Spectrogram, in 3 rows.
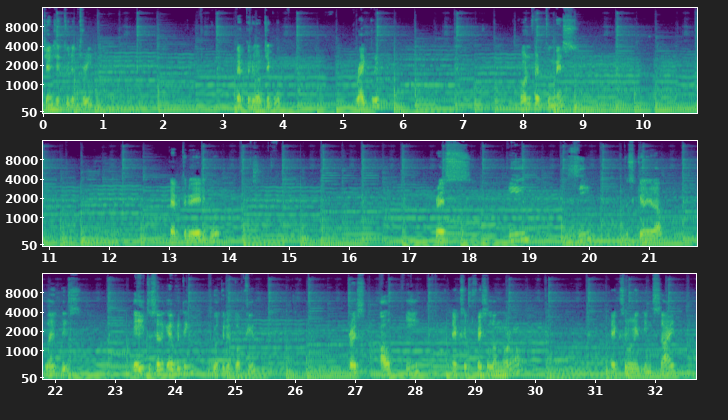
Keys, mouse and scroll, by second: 2.6 Tab, 5.7-9.6 right drag, 11.2 Tab, 14.2 a, 16.2 `, 18.7 e, 19.5 z, 23.3 a, 24.5 `, 27.7 alt+e.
